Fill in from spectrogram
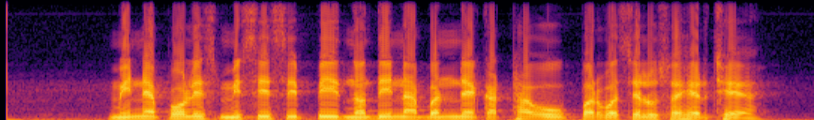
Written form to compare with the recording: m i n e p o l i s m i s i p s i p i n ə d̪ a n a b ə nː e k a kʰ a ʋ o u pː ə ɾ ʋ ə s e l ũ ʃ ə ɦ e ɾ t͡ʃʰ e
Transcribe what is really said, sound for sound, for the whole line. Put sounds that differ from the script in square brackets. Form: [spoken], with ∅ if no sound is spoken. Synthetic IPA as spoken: m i n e p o l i s m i s i [∅] s i p i n ə d̪ [i] n a b ə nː e k a [ʈʰ] a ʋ o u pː ə ɾ ʋ ə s e l ũ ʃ ə ɦ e ɾ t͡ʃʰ e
